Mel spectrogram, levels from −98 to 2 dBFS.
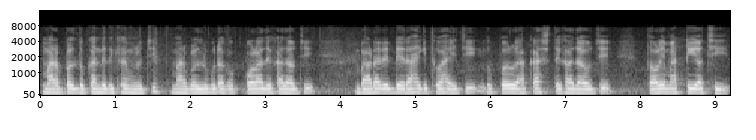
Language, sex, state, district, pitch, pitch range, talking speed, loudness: Odia, male, Odisha, Nuapada, 145 Hz, 140-150 Hz, 130 wpm, -14 LUFS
